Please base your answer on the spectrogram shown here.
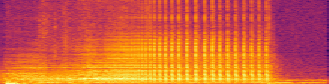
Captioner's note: door creaks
